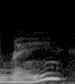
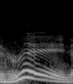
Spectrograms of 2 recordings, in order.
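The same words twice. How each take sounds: First: It is said with disbelief. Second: It is said with relief.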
